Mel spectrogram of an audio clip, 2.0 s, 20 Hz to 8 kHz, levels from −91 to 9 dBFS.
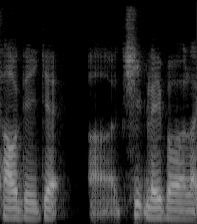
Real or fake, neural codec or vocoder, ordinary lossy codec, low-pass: real; none; none; 7.2 kHz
